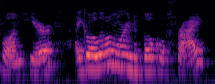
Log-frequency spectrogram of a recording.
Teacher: I go a little more into vocal fry, and that comes from a little more tension going on in my throat versus being here.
